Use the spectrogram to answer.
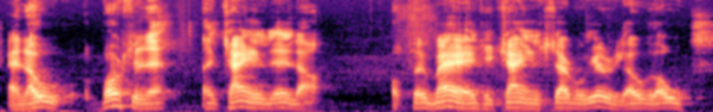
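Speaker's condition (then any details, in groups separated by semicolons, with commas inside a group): Parkinson's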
